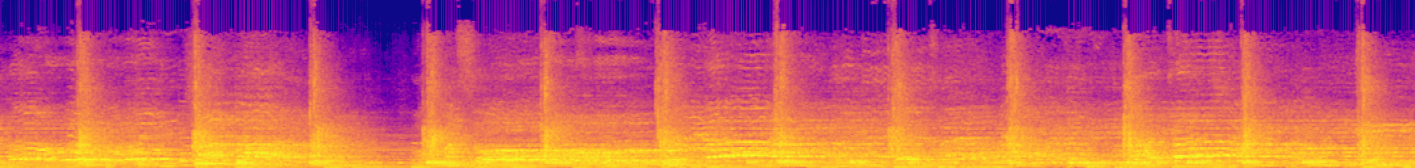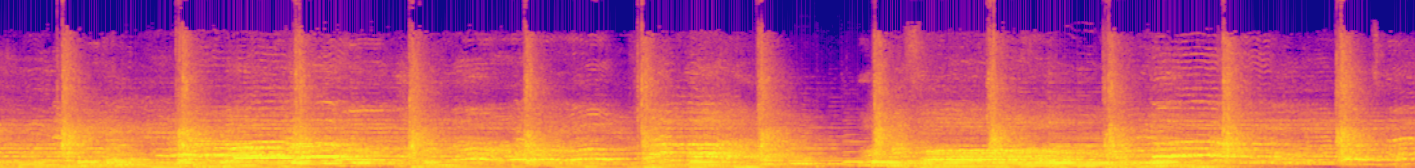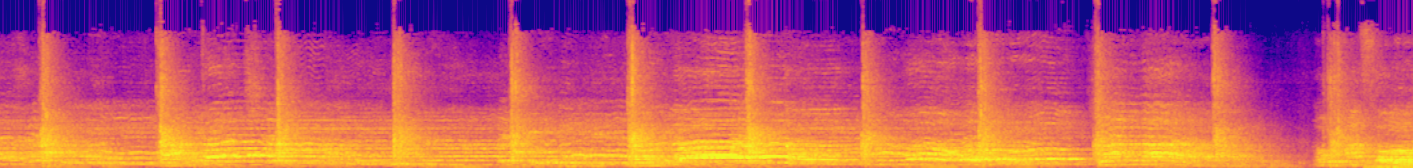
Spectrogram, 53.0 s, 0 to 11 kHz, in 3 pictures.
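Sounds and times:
choir singing gospel song: 0.0 - 53.0
piano: 0.0 - 53.0
people clapping on the beat: 0.2 - 48.4, 49.0 - 53.0.

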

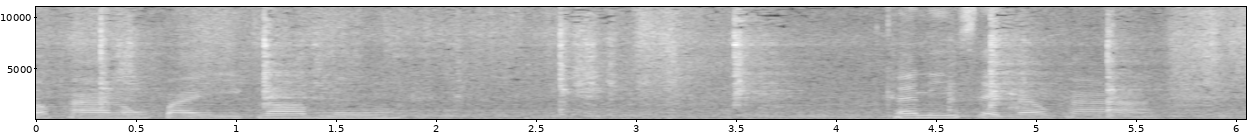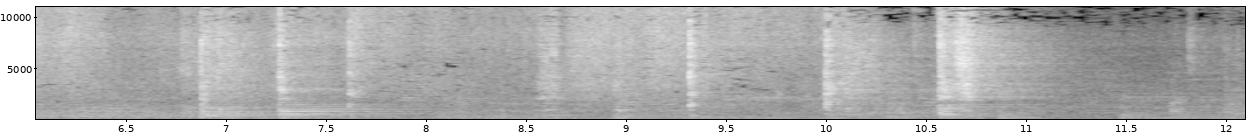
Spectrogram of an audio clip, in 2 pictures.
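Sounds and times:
food sizzling: 0.0 - 11.4
metal spatula scraping a wok: 0.2 - 3.8, 4.5 - 11.2.

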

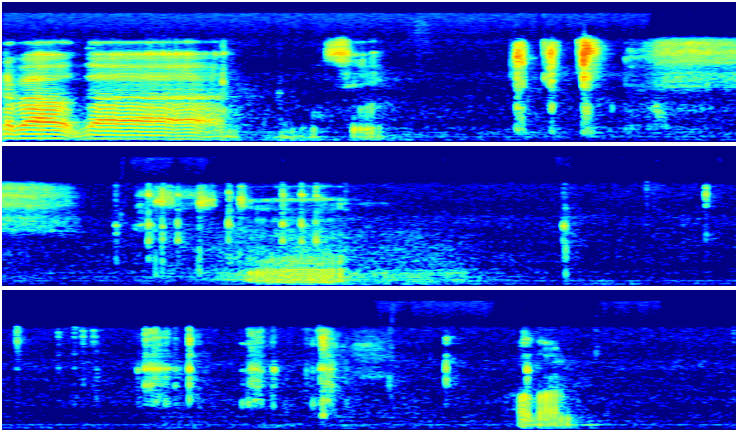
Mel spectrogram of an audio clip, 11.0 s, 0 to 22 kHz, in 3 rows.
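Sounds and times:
man speaking: 4.6 - 5.6, 10.0 - 10.3.

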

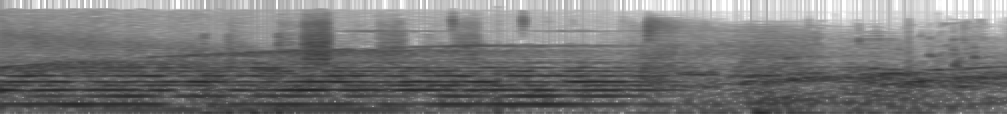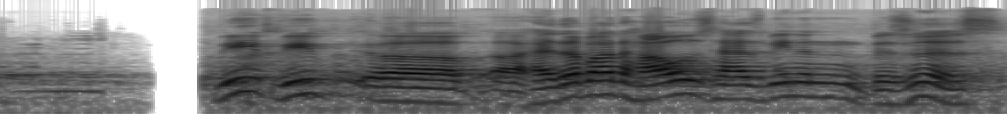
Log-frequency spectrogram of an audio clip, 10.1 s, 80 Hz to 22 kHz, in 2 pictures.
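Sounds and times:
held synth tones: 0.0 - 5.8.

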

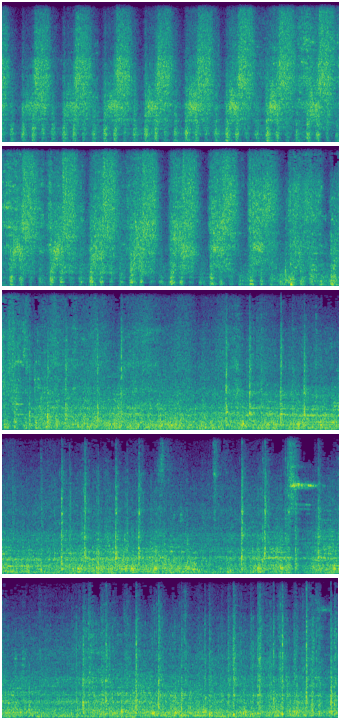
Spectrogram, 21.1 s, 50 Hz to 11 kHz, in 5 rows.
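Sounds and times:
wheels clicking over rail joints: 0.0 - 10.6, 11.2 - 21.0
train wheels rumbling: 0.0 - 21.0.

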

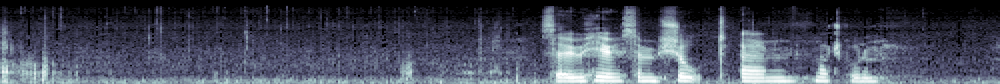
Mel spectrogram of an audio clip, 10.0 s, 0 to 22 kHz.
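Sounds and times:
bonfire low rumble: 0.0 - 10.0
wood fire crackles: 0.0 - 10.0.

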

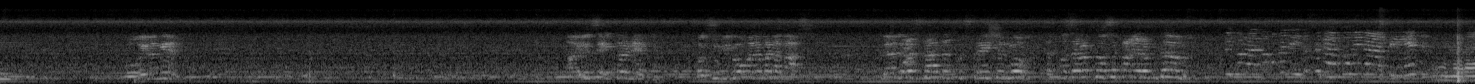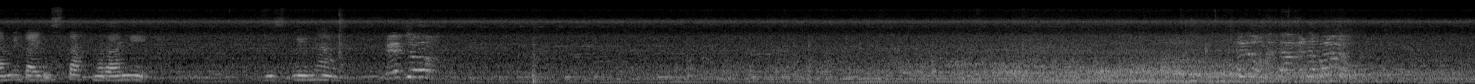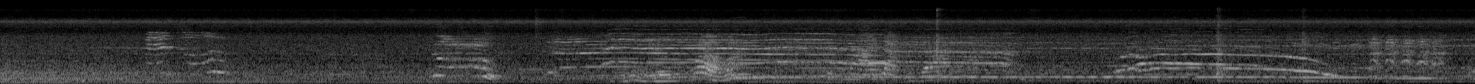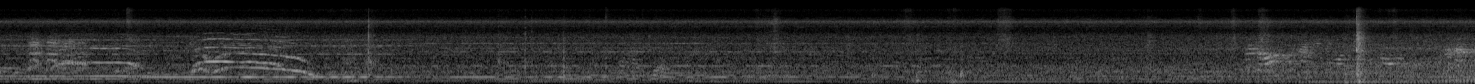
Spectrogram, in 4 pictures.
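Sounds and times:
steady hum: 0.0 - 59.0
steady low hum: 8.1 - 33.9
motor vehicle: 21.4 - 30.9, 55.6 - 59.0
drawn-out animal calls: 57.1 - 59.0.

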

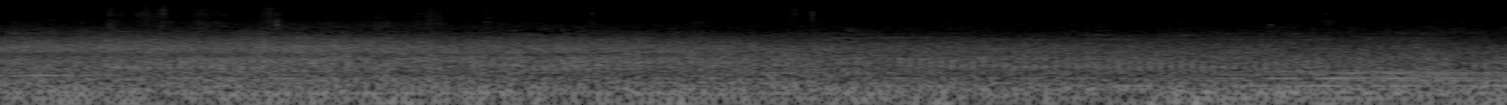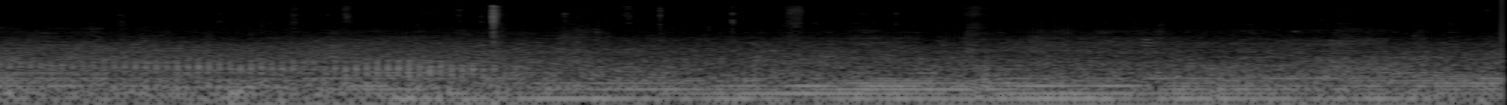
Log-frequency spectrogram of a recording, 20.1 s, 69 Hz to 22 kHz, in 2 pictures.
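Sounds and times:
low engine drone: 0.0 - 20.0.

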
